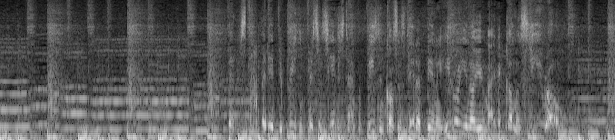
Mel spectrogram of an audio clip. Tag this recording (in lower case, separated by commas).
music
